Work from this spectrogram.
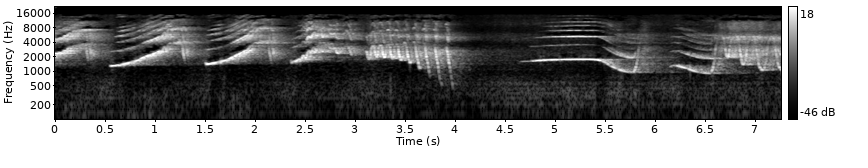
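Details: Gibbon calling in a run of quick, rising whistled sweeps repeated roughly every half second, then a pause and a few longer swooping, falling and rising hoots, loud and musical.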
